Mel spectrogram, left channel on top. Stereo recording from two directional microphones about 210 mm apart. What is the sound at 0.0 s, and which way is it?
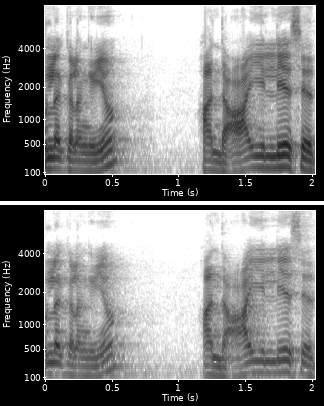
A man's voice, 35° left (ahead or behind).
